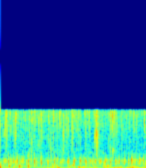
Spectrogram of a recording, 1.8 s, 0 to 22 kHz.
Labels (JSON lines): {"label": "biophony, rattle", "recorder": "SoundTrap 500"}
{"label": "biophony", "recorder": "SoundTrap 500"}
